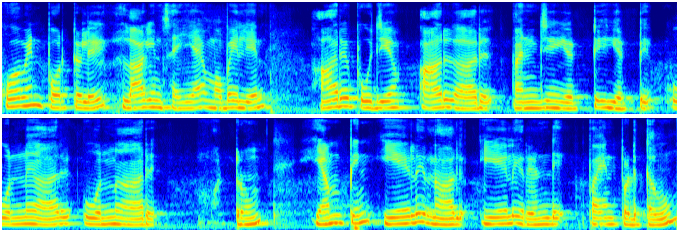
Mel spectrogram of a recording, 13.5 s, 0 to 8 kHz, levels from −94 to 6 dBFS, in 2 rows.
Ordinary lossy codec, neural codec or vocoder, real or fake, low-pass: none; codec, 16 kHz, 4 kbps, X-Codec, HuBERT features, trained on balanced general audio; fake; none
